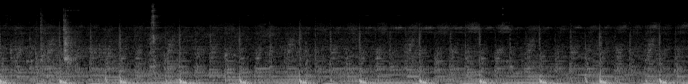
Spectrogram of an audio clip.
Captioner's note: stirring music continues; door opening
